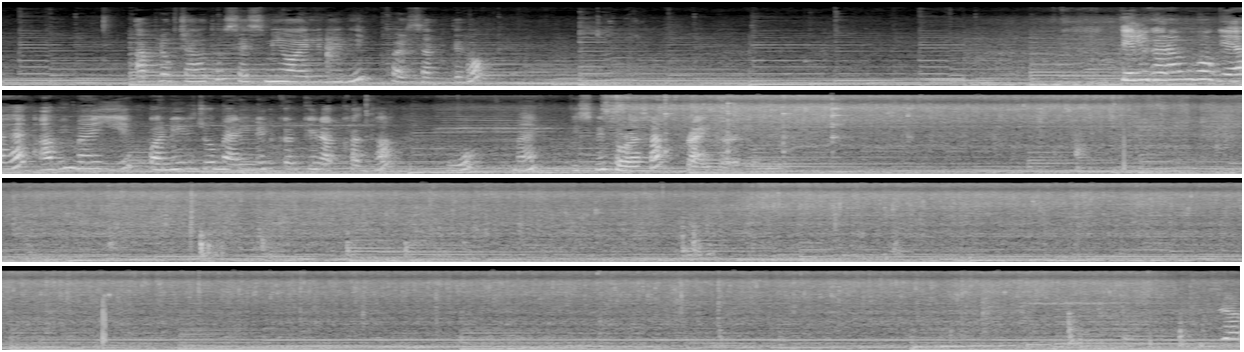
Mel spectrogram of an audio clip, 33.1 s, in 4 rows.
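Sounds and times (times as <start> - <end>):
cheese sizzling in hot oil: 12.2 - 33.0.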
